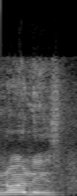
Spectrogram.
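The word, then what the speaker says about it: knowledge: बोलते हैं नॉलेज की स्पेलिंग की अगर हम बात करें तो के एओ डब् एल ई डीज ई तो के और ए में के साइलेंट हो जाता है और डी और जी में डी साइलेंट तब इसे पढ़ते हैं नॉलेज रीजन क्या है कोई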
